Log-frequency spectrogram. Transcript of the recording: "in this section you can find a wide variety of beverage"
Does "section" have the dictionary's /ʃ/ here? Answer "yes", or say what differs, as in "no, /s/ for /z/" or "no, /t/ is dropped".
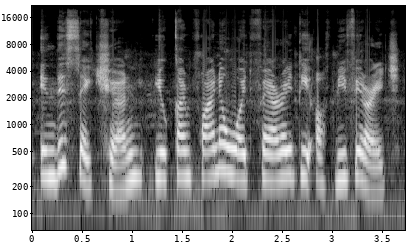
yes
